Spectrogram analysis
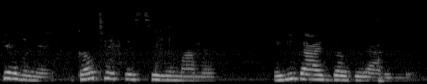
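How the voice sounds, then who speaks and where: A woman reads a generous young woman who protects her friends. Her mid-pitched delivery is plain and earnest, with faint noise behind it. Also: expressive, normal speed, mellow, close to an everyday voice, rough recording. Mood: caring.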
